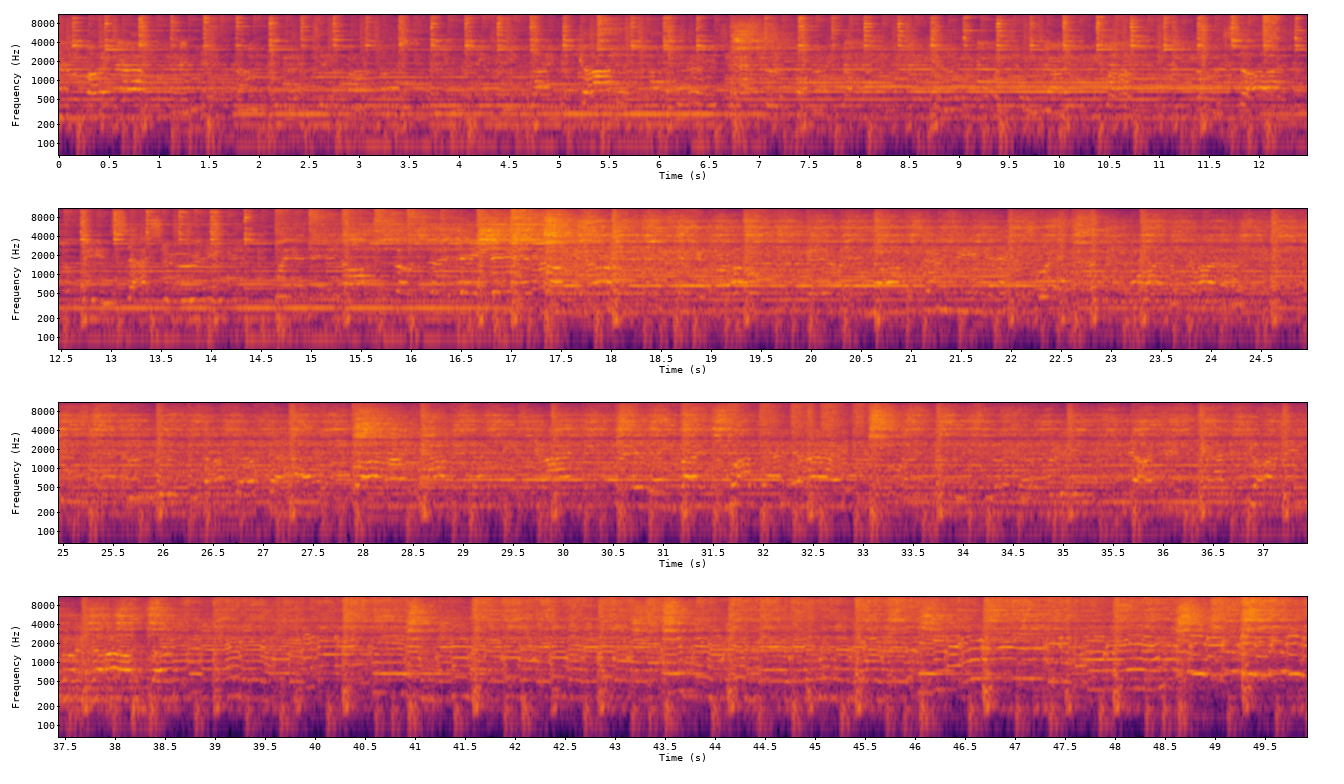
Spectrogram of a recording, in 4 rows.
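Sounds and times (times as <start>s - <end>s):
drum kit steady beat: 0.0s - 49.9s
electric guitar: 0.0s - 49.9s.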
